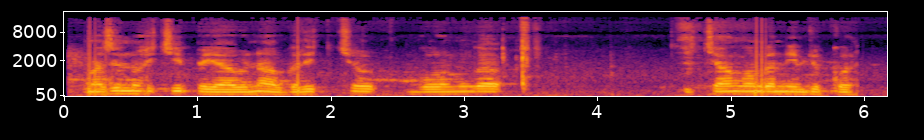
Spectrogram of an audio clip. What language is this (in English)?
Kinyarwanda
